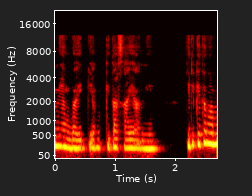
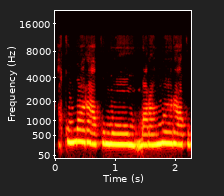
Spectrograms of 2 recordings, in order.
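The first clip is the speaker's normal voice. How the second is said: mock angry outburst; 4 semitones higher than usual. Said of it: "emosinya sedang tinggi sekali".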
